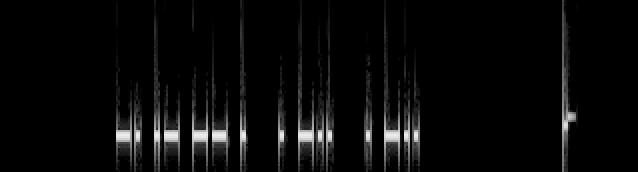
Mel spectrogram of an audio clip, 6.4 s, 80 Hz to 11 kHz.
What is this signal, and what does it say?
Morse code, heard as a keyed tone, about 25 wpm, 700 Hz. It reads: NAME ED ED
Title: Practice QSO - Exchange 1 - Beginning - 25wpm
